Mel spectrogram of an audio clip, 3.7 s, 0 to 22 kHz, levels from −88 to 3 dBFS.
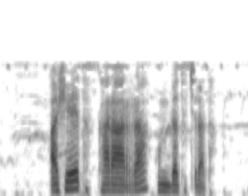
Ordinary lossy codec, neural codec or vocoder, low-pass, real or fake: MP3, 24 kbps; none; 7.2 kHz; real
